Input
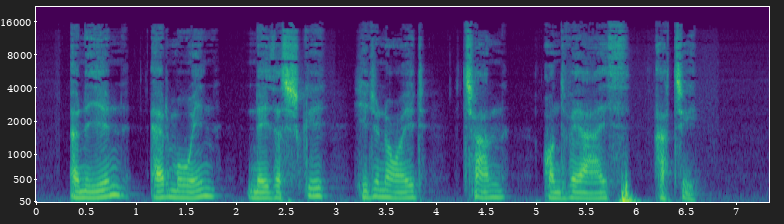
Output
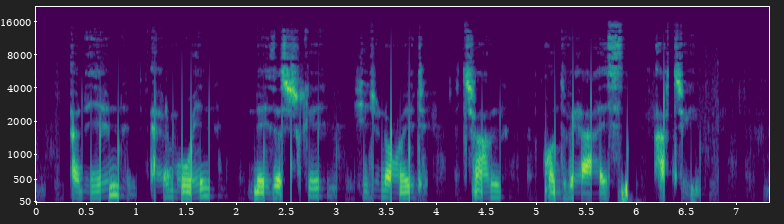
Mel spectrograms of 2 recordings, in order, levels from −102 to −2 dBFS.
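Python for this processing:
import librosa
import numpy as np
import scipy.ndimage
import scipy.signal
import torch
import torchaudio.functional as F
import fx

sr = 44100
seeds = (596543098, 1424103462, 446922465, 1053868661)

y = fx.envelope_sharpen(x, sr, power=2.0)
y = fx.filter_held_highpass(y, sr, hz=11.0, low_hz=280.0, high_hz=3100.0)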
